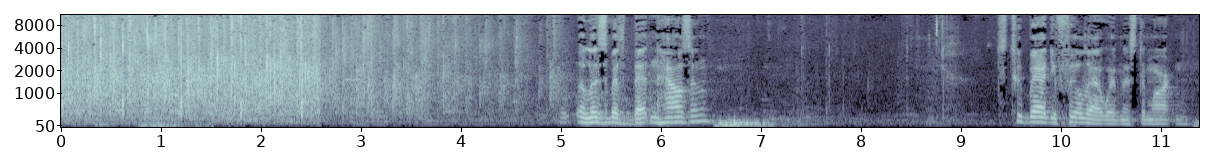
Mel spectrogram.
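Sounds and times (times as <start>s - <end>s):
audience applause: 0.0s - 5.2s
speech: 5.2s - 6.6s, 9.6s - 11.3s.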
